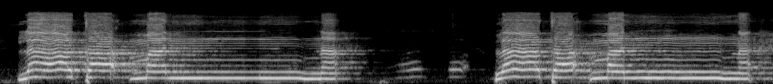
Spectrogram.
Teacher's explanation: yang disebut dengan ismam itu memonyongkan huruf nun menjadi dhammah.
